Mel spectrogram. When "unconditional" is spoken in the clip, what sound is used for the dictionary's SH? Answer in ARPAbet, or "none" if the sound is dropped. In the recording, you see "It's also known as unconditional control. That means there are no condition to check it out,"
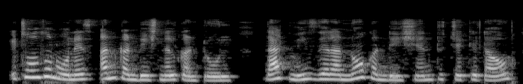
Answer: SH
